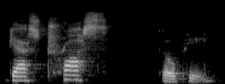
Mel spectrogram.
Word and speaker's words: gastroscopy: 1 is gas, 2 is tros, 3 is co, and 4 is p. So let's look. Gastroscopy.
